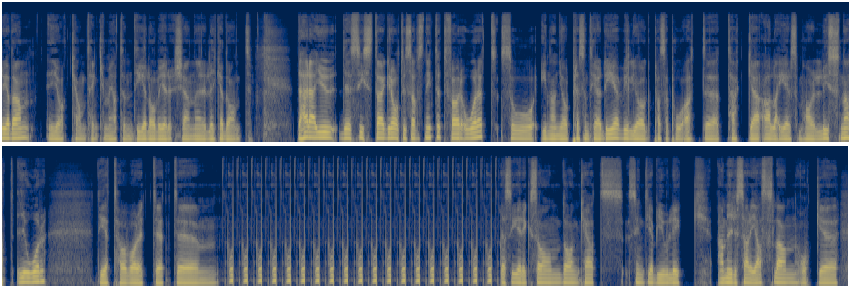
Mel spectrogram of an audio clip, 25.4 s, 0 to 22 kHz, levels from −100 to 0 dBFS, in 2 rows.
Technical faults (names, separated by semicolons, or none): broken-record loop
